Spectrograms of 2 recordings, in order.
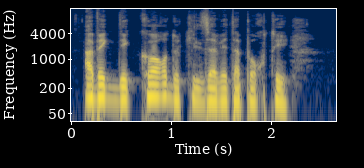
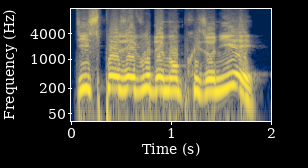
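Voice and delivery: indignant, high and loud demand; raised voice; 7 semitones higher, 5 dB louder than usual. A narrator's reading. Dwarf claiming his prisoner, raised voice. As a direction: challenge him loudly. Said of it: "en haussant la voix".

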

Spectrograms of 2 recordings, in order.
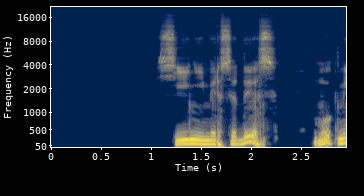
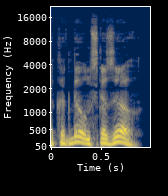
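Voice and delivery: ordinary delivery

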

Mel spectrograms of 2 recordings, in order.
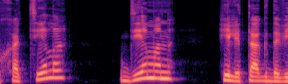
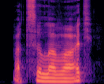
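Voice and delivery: low, soft hoarse question; husky stunned murmur; 4 semitones lower, 4 dB quieter than usual. A narrator's reading. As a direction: rasp it out, barely voiced. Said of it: "сипло вымолвила Кара".

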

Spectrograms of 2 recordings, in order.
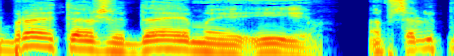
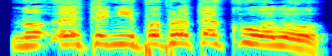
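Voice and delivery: high, agitated objection; panicked protest; 9 semitones higher than usual. A narrator's reading. Colleague objects to breaking protocol, panicked. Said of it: "запаниковал Петров".

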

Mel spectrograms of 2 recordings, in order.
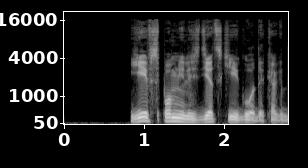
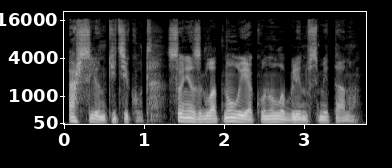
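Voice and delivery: usual speaking voice

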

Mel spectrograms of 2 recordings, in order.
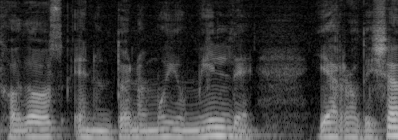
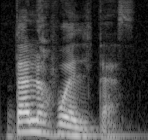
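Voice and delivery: louder angry command; very angry order; 3 semitones higher, 7 dB louder than usual. A narrator's reading. Queen to the jack, angry louder order. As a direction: bark it at the servant. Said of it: "enojadísima".

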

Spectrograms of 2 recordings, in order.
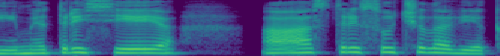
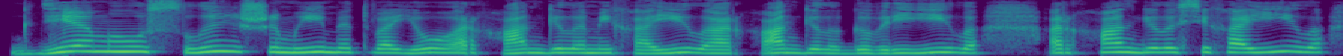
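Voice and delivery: plain reading voice

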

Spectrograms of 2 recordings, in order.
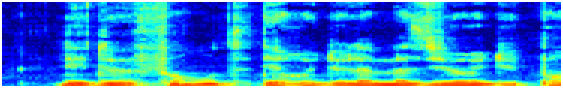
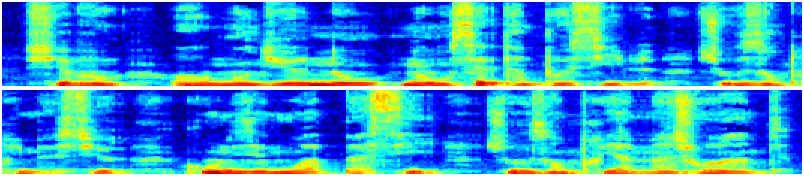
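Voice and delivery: high, loud panicked begging; a woman pleading not to enter a stranger's house; frightened pleading; 4 semitones higher, 4 dB louder than usual. Acted. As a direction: beg him not to take you up. Girl refusing, pleading in fear.

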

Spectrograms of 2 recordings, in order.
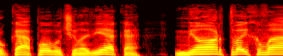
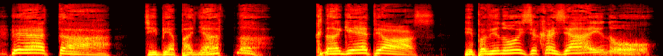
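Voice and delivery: angry commanding creature voice; dark lord; 7 semitones higher than usual. A narrator's reading. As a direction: snarl orders at a dog. Myrddraal furious at questions.

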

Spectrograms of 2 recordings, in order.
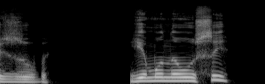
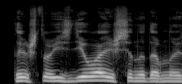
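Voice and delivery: usual speaking voice

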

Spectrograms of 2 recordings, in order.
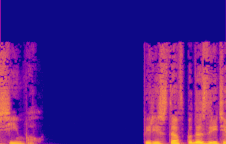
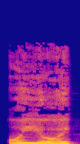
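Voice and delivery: flustered; 8 semitones higher than usual. Acted. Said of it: "растерянно обронил Алан".

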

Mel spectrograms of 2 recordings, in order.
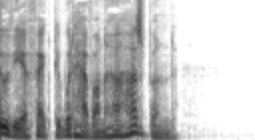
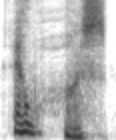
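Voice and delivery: high, trembling admission; tremulous, higher-pitched and drawn out; 7 semitones higher than usual. A narrator's reading. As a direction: admit it in a small, trembling voice. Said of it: "in a trembling voice".

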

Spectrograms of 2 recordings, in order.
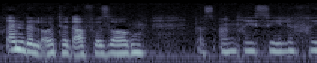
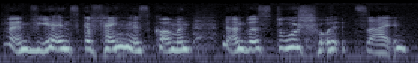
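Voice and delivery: angry accusation; 3 semitones higher, 7 dB louder than usual. Acted. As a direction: throw the blame at him. Heated family quarrel.

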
